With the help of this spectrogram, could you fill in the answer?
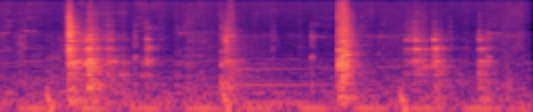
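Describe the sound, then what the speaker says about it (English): A medium-sized cooking pot is lifted and handled in a home kitchen, giving a few sharp metallic clanks and clinks spaced over several seconds, close and fairly loud, with no talking. "So I'll pick a medium-sized pot"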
